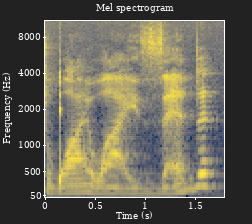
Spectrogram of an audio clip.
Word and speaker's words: YYZ: Just a side note, the song title is actually pronounced YYZ. It's a Canadian song written by Canadians. The title is literally taken from the Toronto International Airport. It's Zed.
